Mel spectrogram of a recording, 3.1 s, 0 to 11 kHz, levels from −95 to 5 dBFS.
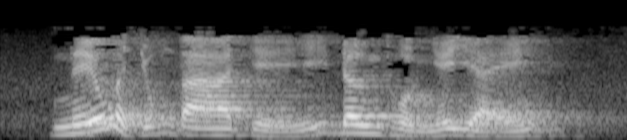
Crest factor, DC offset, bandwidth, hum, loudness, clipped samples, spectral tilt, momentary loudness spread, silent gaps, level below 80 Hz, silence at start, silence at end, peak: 18 dB; under 0.1%; 5.2 kHz; none; -18 LUFS; under 0.1%; -10 dB/octave; 10 LU; none; -70 dBFS; 0.25 s; 0.3 s; 0 dBFS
